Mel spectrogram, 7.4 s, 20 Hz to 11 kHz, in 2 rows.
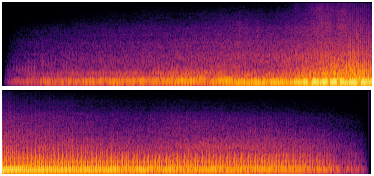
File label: FLYBY, Deluxe Slip-On Mufflers For Harley Trike; Exhaust Sound; Tri Glide; 2009-2018; Vance & Hines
